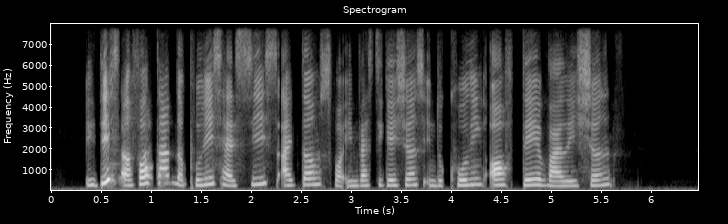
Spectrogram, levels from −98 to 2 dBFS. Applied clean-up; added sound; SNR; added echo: neural diffusion model UNIVERSE++.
